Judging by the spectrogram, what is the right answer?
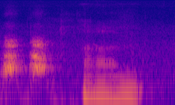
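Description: Shannon's dogs let out two quick barks close by, then a sustained whining howl follows after a short pause.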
